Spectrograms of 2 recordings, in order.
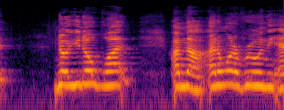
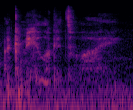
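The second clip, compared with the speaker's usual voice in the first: whisper; 27 dB quieter than usual. Real, not acted.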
